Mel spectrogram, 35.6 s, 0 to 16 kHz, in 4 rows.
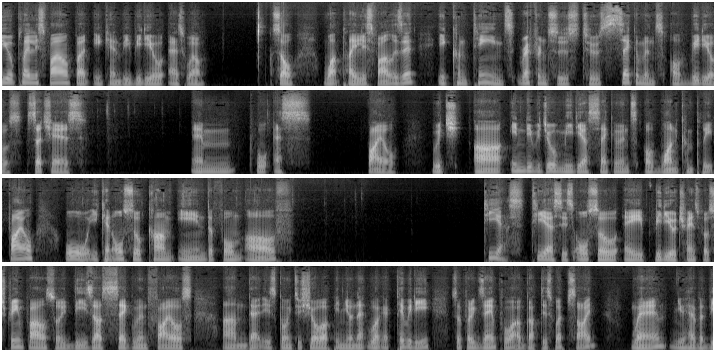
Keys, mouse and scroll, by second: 9.4-12.3 typing, 15.1 click, 18.6 ctrl+t, 18.9-22.4 typing, 22.7 Return, 25.6 click, 33.4-34.4 scroll down 7, 35.1 scroll up 1, 35.3 click.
